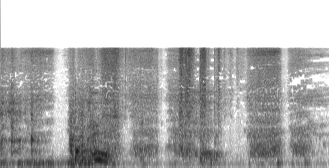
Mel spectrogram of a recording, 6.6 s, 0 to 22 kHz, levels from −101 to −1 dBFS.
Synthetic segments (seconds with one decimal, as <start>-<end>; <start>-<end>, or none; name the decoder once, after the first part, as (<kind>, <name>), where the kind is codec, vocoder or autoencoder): none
